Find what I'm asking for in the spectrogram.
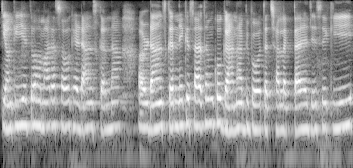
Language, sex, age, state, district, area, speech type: Hindi, female, 18-30, Uttar Pradesh, Prayagraj, urban, spontaneous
